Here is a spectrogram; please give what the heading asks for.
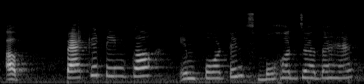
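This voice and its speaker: A woman's voice: sits high, animated, a little slow, a bit bright. A woman teaching a biology lesson step by step, posing questions to her students and answering them herself. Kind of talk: online exam-prep lesson.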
